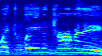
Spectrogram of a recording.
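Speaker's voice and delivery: loud, high-pitched, joking yell.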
